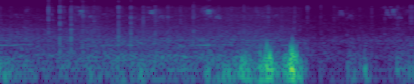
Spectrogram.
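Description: A pigeon's wings flap in a quick flurry of beats in flight, loudest near the end, over faint outdoor background noise.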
